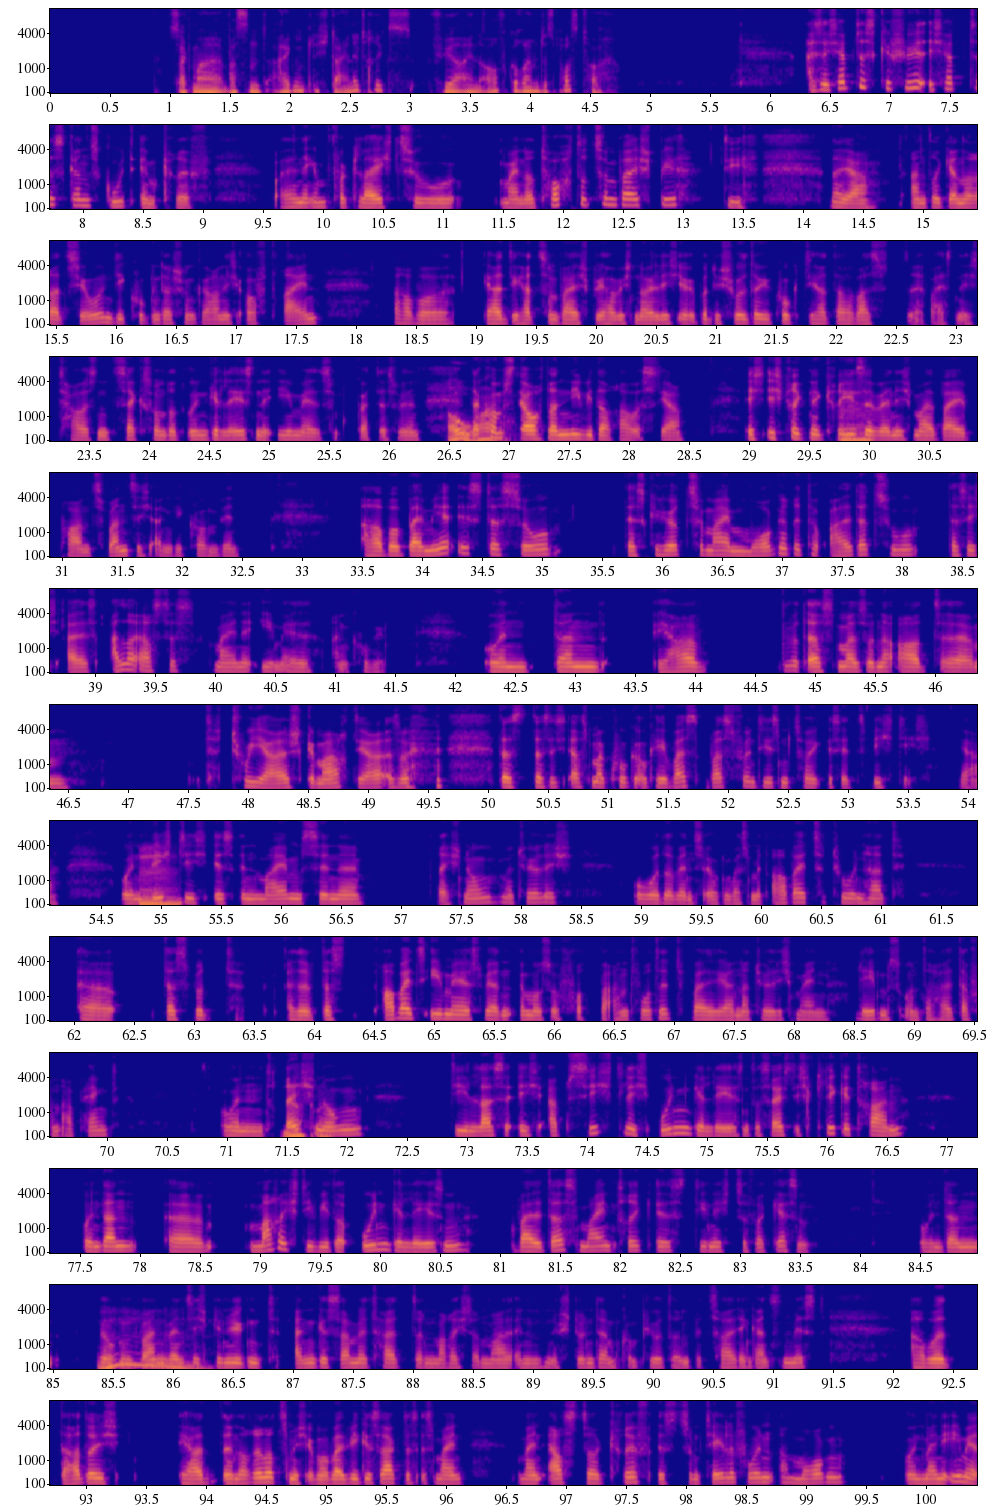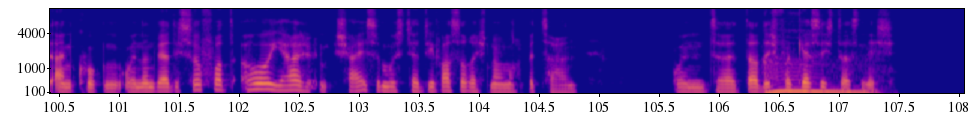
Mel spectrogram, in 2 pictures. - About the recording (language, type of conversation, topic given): German, podcast, Wie hältst du dein E-Mail-Postfach dauerhaft aufgeräumt?
- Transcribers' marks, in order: laughing while speaking: "die"; chuckle; stressed: "absichtlich"; drawn out: "Mhm"; drawn out: "Ah"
